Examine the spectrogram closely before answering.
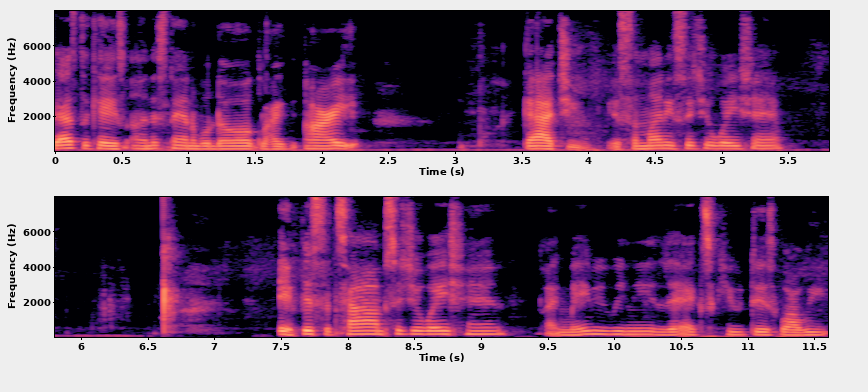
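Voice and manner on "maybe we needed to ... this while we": ordinary talk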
